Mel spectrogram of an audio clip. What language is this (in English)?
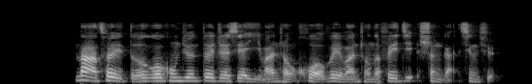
Chinese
